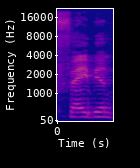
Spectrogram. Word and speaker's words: Faibian: My Snapchat is actually Fabian, but it's spelled Faibian.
